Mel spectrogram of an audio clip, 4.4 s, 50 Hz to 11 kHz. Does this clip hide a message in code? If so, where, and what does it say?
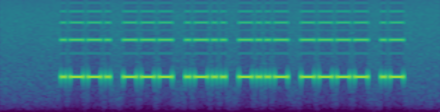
Yes: Morse code (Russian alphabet) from 0.6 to 4.1 s, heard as a keyed tone, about 27 wpm, 1100 Hz. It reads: ПОЛЬША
